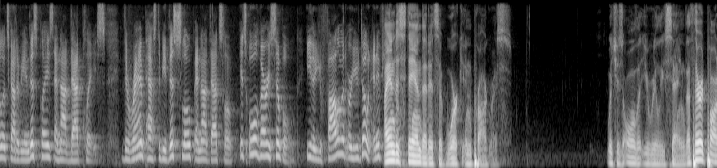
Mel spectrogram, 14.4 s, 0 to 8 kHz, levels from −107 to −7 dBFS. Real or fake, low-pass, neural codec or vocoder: real; 7.2 kHz; none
